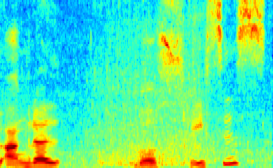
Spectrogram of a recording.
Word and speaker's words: Angra dos Reis: So I made my way out to Angra dos Reis, more or less is how you say it, which is farther down the coast, heading south.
